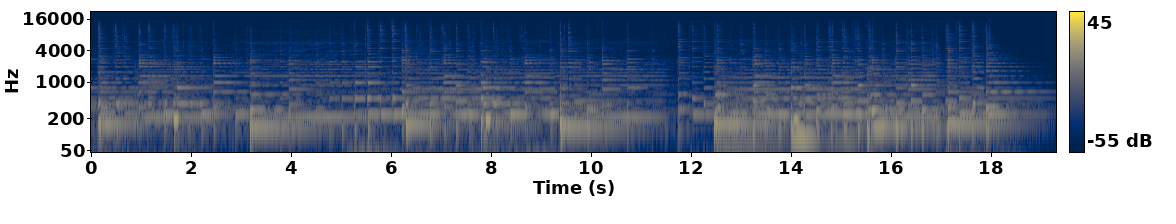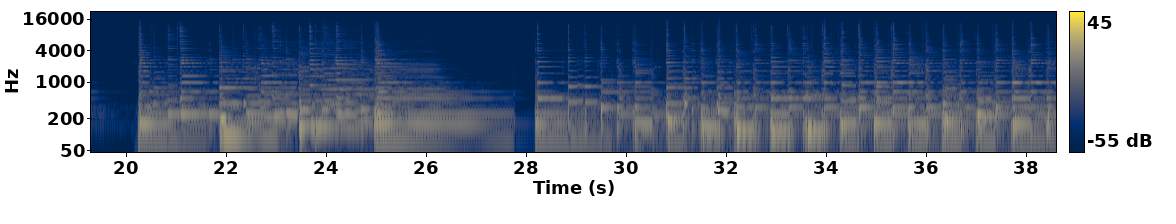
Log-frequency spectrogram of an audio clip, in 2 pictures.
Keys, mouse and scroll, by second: 0.7 Tab, 1.9-2.5 scroll up 2, 2.6 shift+middle click, 3.3-3.6 scroll up 1, 3.6 Tab, 4.0 Tab, 5.4 click, 6.5-7.0 scroll down 2, 7.0-10.7 middle drag, 10.7-11.9 scroll up 2, 11.9 click, 12.7 shift+click, 14.4 m, 16.4-16.9 scroll down 2, 16.9 middle click, 17.7-18.4 scroll up 2, 18.4-19.2 scroll up 1, 19.2 click, 20.0-21.7 middle drag, 21.7 shift+click, 22.9 m, 24.3-26.4 scroll down 4, 26.4-27.2 scroll down 1, 34.8 a, 36.2 m.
